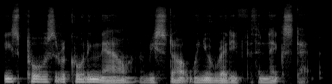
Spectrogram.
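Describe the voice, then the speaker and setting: A man with a low, heavily creaky voice leads a guided mindfulness exercise. His delivery is husky and measured, with pauses between short instructional phrases. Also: darkish tone. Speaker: guide of a therapeutic grounding exercise.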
